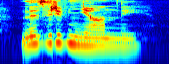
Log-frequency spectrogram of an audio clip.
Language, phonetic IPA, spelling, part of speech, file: Ukrainian, [nezʲrʲiu̯ˈnʲanːei̯], незрівнянний, adjective, Uk-незрівнянний.ogg
- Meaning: incomparable, unequalled, unmatched, matchless, peerless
